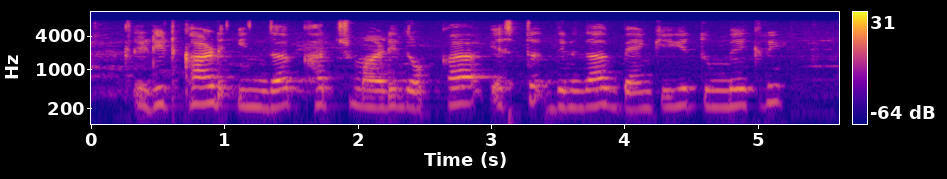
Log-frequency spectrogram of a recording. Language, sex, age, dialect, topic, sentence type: Kannada, female, 25-30, Dharwad Kannada, banking, question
